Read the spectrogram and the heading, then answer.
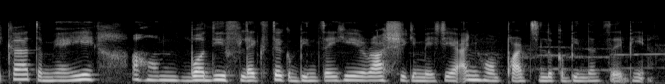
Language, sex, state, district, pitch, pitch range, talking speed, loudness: Rengma, female, Nagaland, Kohima, 185 Hz, 175-205 Hz, 180 wpm, -19 LUFS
